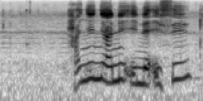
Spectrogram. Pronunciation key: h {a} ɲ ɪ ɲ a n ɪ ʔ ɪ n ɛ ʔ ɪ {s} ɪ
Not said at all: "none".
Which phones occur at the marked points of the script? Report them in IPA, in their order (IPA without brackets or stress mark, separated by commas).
a, s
